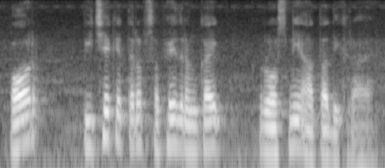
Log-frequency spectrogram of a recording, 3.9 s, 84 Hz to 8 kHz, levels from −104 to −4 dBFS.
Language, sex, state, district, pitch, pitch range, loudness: Hindi, male, Chhattisgarh, Bastar, 140 Hz, 115-150 Hz, -19 LUFS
